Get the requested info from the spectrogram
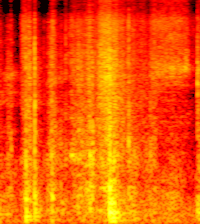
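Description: Clear plastic blister pack and its cardboard backing being handled and turned over, giving a few short crinkles and light taps, the sharpest about a second in.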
